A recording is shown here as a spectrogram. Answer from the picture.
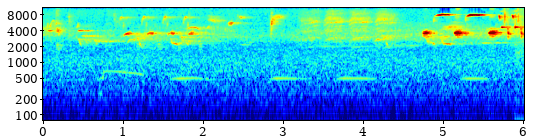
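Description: Faint bird chirps and calls, a little louder near the end, over a soft low note that repeats about once a second.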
